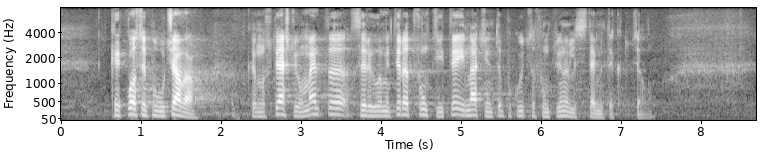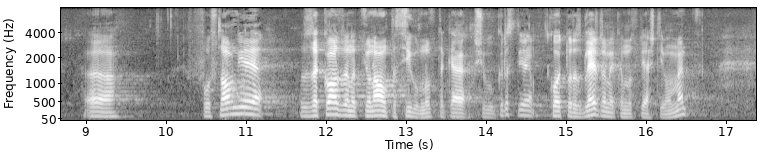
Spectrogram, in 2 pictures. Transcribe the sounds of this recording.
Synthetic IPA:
kɐkvɔsɛpolˠut͡ʃavəkəmnɐst̪ojaʃt̪ijəmomɛnt̪sɛɾɛɡlˠɐmɛnt̪iɾət̪fuŋkt̪siːt̪ɛinat͡ʃinit̪ɛpokoit̪o̥sɐfuŋkt̪sioniɾəlisi̥st̪ɛmit̪ɛkɐ̥t̪ɔ̥t̪ʲja̰lˠo | fosnɔvnijəzɐkɔnzɐnɐt̪sionalˠnət̪əsiɡʊɾnost̪ːɐkaʃɛvokɾɤst̪iəkɔjt̪oɾɐzɡlɛʒd̪ɐmɛkɐmnɐst̪oja̰ʃt̪iəmomɛnt̪

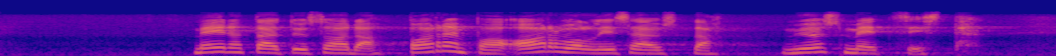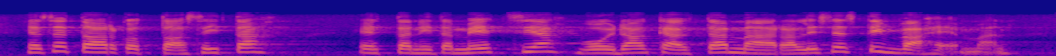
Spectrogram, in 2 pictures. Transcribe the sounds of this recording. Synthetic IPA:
me̞jdænt̪æyɥt̪yːsɑːdɑpɑɾe̞mpɑːʔɑrʋo̞lːisæyst̪æmyøsme̞t̪sist̪æ̥ | jɑse̞t̪ɑrko̞t̪ːɑːsit̪æ | e̞t̪ːæniːt̪æme̞t̪siæʋo̞jdɑːŋkæyɥt̪ːæːmːæːɾælːise̞st̪iʋːæɦe̞̰mːæ̰n

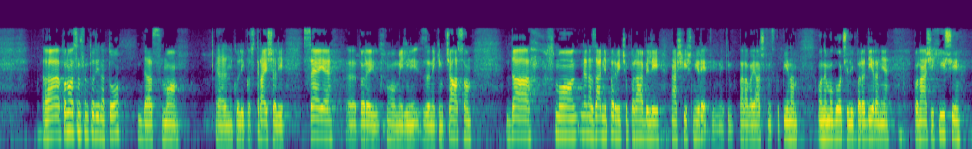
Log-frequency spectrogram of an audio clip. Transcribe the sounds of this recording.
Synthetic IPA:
əpɔnoːsənsəmt̪uːd̪inat̪od̪asmɔ | nɛkoːlikɔskɾaːjʃalisɛjɛt̪oːɾɛjsmɔmeːlizanekimt͡ʃaːsɔm | d̪asmɔnɛnazaːd̪njɛpəɾʋit͡ʃupɔɾaːbilinaʃxiːʃniɾeːt̪inːeːkimpaɾaʋɐjaːʃkimskupiːnam | ɔnɛmɔɡoːt͡ʃilipaɾad̪iːɾanjɛpɔnaːʃixiːʃi

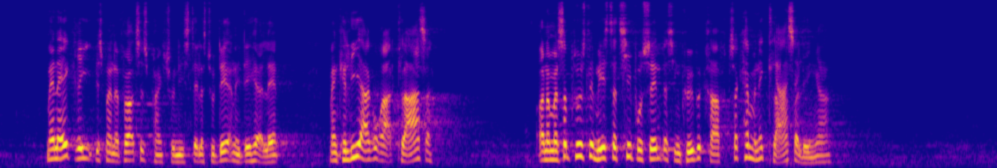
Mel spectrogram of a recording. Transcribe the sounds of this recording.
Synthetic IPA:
mænæɐe̝ɡ̥ʁḭːʋe̝smænæɐfɶɐ̰t͡sʰiðˠspʰɑ̈ŋɕo̝nisd̥elɐsd̥ud̥e̝̰ːɐnəid̥e̝ɦe̝ɐlæn̰mænkʰæliːɑ̈kʰuʁɑ̰̈ːd̥kʰlɑ̈ːsɑ̈ɪ | ʔɒ̽nɒmænsɒ̽pʰluslime̝sd̥ɐt͡sʰḭːpʰʁo̝sen̰d̥æsinkʰøːb̥əkʰʁɑ̈fd̥sɒ̽kʰæmæne̝ɡ̥̚kʰlɑ̰̈ːsɑ̈ɪleŋɐː

